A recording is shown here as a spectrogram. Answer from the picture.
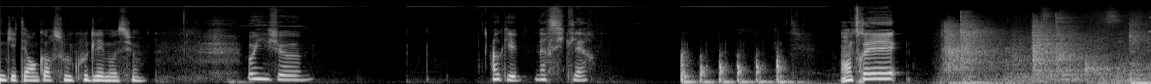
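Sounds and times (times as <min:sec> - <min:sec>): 
speech: 0:00.0 - 0:01.6, 0:02.2 - 0:03.2, 0:04.9 - 0:06.0, 0:08.4 - 0:09.6
door to the radio station's room pushed open: 0:06.8 - 0:11.3.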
